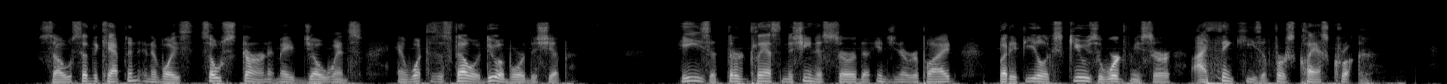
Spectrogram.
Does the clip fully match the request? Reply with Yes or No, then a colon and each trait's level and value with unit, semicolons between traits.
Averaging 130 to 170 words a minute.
No: average, 195 wpm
